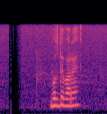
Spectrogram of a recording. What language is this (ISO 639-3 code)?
ben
